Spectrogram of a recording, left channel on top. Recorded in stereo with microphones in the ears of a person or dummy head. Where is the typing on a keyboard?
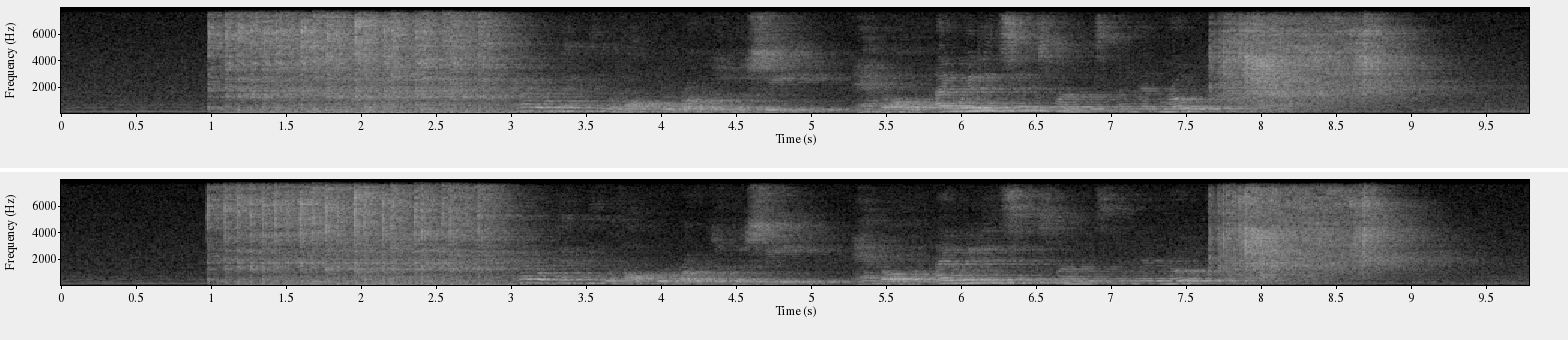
75° right (ahead or behind), 1.8 m.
